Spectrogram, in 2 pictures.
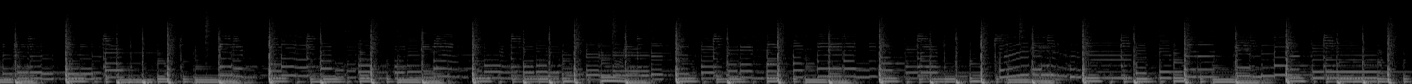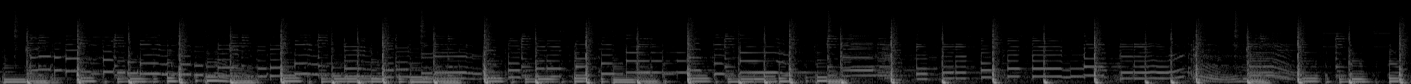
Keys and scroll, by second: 2.4 5, 10.7 7.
